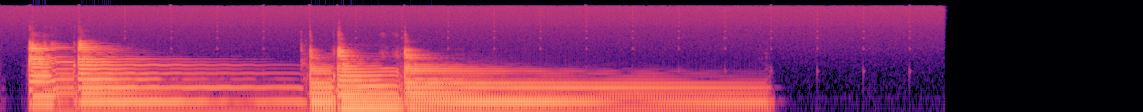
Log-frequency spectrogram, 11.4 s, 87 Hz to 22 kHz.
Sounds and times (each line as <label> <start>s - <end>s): clean guitar loops with an octive fx 0.0s - 7.8s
